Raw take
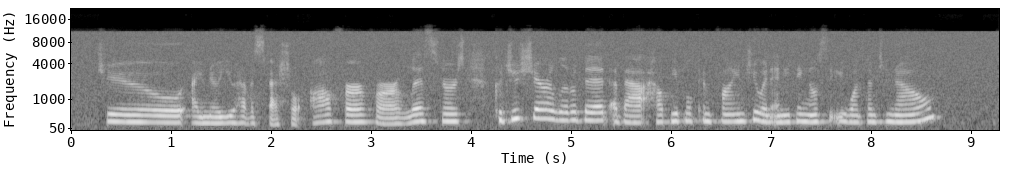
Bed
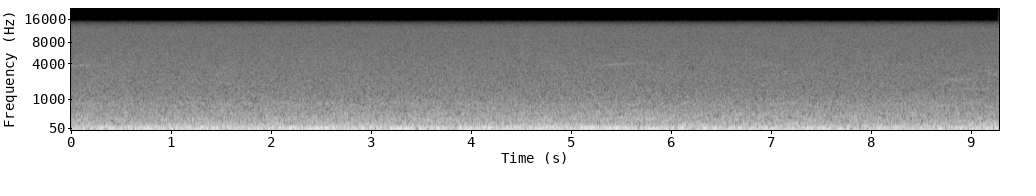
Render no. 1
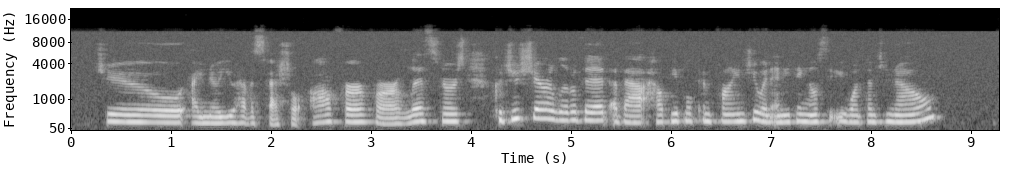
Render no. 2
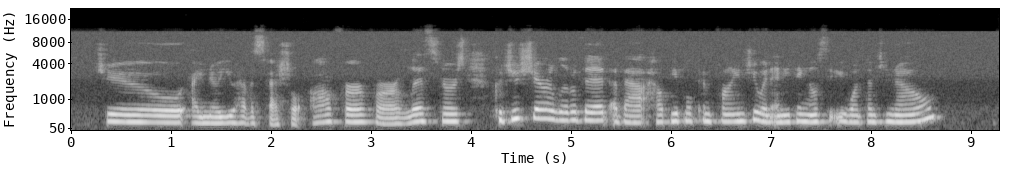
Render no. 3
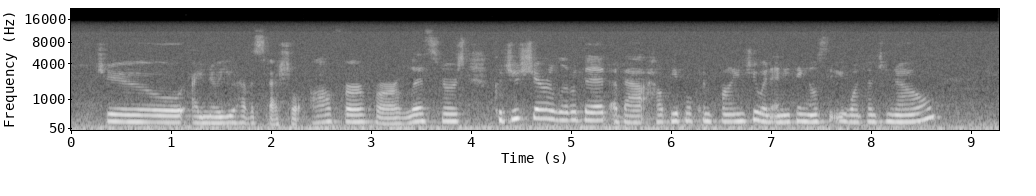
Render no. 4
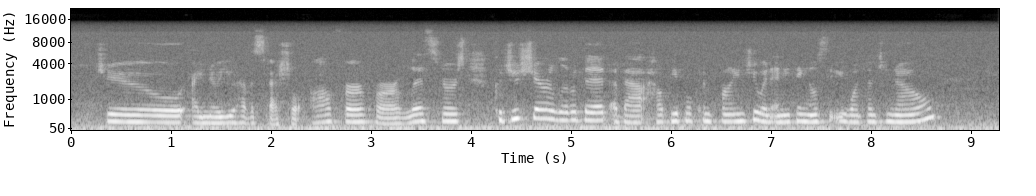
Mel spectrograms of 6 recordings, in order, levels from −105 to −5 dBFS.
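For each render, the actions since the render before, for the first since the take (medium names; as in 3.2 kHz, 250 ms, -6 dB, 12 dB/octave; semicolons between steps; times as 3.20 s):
noise print and reduce 9 dB
high-order bell 1.3 kHz -9 dB
add bed -9 dB
trim +7.5 dB; peak limiter -2 dBFS, peak gain reduction 1.5 dB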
